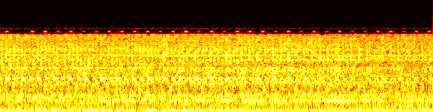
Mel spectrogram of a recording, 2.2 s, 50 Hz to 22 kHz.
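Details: 2010 VW MKV 2.0 TSI, about 1,000 miles, APR stage I and Neuspeed intake, warm after driving: steady thin high-pitched whine at idle; water pump failing suspected.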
